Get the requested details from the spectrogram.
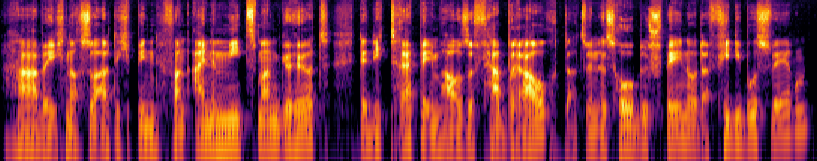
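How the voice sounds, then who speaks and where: A man reading a classic tale aloud, voicing an irate, blustering older landlord who shouts and scolds. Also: lowish voice, animated, moderate pace. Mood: indignant.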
